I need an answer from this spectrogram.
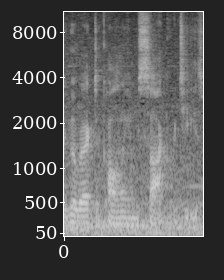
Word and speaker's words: Socrates: And then after this, I'm going to have to go back to calling him Socrates, because that's how it's pronounced in English.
